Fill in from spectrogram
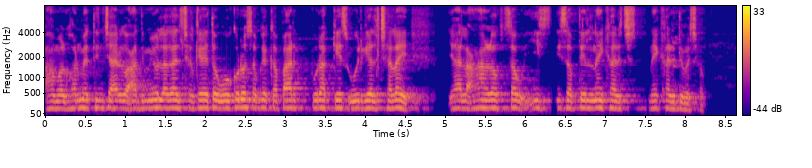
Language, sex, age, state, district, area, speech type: Maithili, male, 18-30, Bihar, Samastipur, rural, spontaneous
